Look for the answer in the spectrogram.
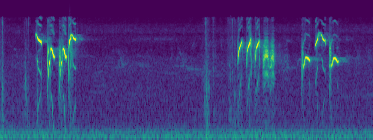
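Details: Female cinereous tit calling to the male to draw him into song: three separate bursts of high chirps, mixing sharp clicks, buzzy notes and slurred whistles, spaced one to two seconds apart.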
